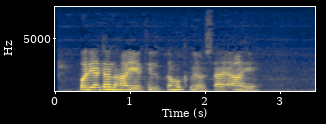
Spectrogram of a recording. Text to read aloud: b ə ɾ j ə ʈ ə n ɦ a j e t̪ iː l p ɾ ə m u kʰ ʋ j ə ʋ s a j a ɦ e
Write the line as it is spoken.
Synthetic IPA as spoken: p ə ɾ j ə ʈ ə n ɦ a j e t̪ʰ iː l p ɾ ə m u kʰ ʋ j ə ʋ s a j a ɦ e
